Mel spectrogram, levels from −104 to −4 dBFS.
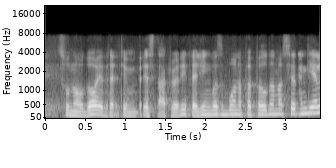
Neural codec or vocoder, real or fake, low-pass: codec, 16 kHz, 0.8 kbps, ZipCodec; fake; 7.2 kHz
